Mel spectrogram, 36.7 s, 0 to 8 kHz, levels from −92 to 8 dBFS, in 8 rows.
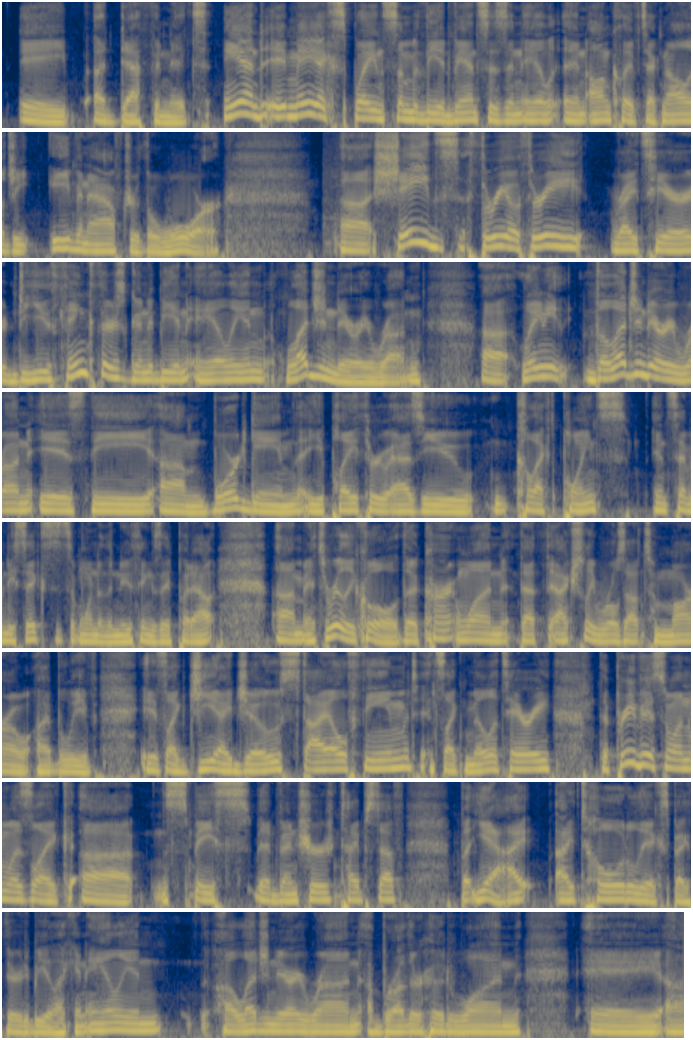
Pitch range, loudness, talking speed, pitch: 110-140 Hz, -17 LUFS, 190 wpm, 125 Hz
